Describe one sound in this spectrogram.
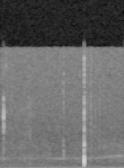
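A putter taps a golf ball with a sharp click.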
